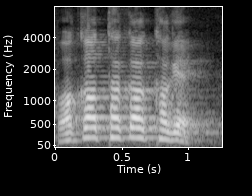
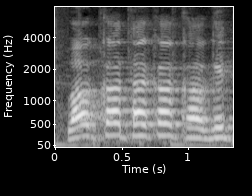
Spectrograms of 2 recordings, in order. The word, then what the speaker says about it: Wakatakakage: Alors, à propos de Wakatakakage — Si tu le dis lentement, c’est facile à prononcer, mais vite, c’est galère. J’ai analysé pourquoi. Toutes les voyelles sauf la dernière sont “a”. “Wa”, “ka”, “ta”, “ka”, “ka”, et puis “ge”. Toutes les voyelles sont pareilles !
